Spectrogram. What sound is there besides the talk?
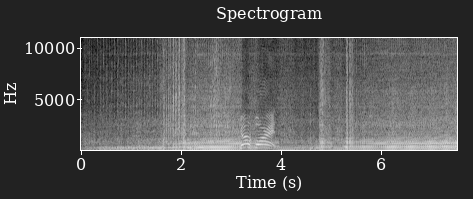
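tractor engine revving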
